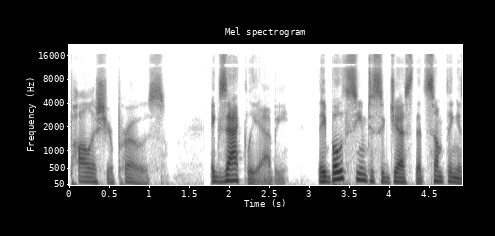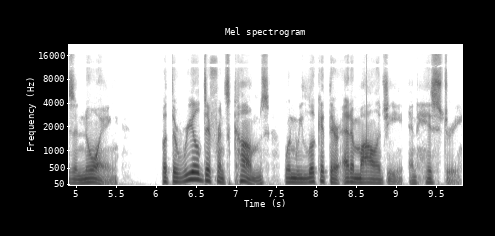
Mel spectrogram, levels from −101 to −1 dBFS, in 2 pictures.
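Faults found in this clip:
Single sharp clicks in the speech at 3.16 s, 3.98 s and 8.64 s. Each is a thin vertical line across the spectrum, with no audible gap. Dropped samples, likely in the capture or buffer-handling path: a fraction of a millisecond of the stream is missing each time, so the waveform steps straight from one value to a later one. That discontinuity is what produces the click. Too brief to remove any sound, and isolated rather than periodic.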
